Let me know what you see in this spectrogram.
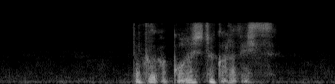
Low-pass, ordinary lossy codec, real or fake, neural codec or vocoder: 7.2 kHz; AAC, 48 kbps; fake; codec, 24 kHz, 1.5 kbps, HILCodec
